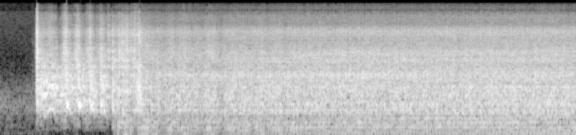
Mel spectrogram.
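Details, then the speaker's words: Truck started after a belt replacement meant to cure a startup squeak; the starter cranks briefly, the engine catches and settles to an even idle with no squeal, so the belt drive sounds healthy. "I didn't hear a squeak, did you?"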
